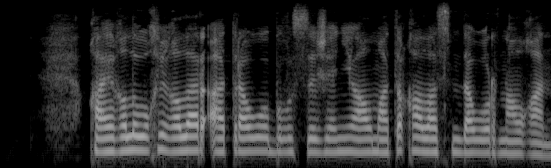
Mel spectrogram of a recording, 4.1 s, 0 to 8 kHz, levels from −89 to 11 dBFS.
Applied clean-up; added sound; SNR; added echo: none; none; none; none.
